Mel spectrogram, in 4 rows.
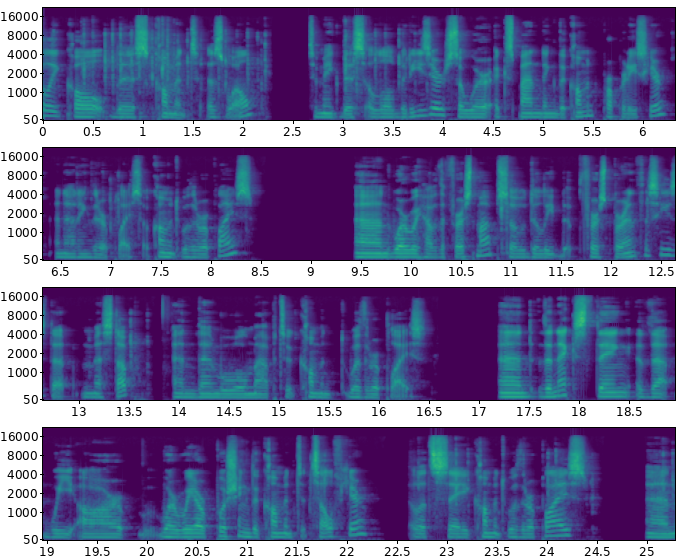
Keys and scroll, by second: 1.5 ctrl+s, 1.8 ctrl+w, 2.0 ctrl+c, 3.5 ctrl+v, 7.0 ctrl+c, 12.4 ctrl+v, 14.9 ctrl+s, 21.8 ctrl+v.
